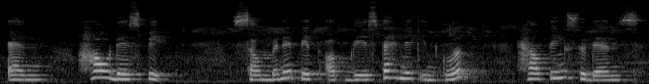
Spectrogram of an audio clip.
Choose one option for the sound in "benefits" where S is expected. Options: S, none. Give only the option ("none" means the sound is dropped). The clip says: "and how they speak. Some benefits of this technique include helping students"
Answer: none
